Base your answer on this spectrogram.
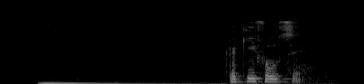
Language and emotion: Russian, neutral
